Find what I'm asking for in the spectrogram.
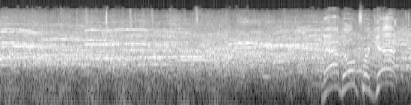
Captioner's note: crowd cheering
